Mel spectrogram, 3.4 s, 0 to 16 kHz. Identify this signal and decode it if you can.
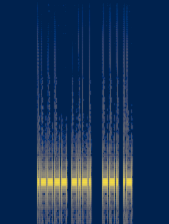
Morse code, heard as a keyed tone, about 36 wpm, 700 Hz. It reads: 1C GA
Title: Field Day Exchanges Encore - 35wpm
